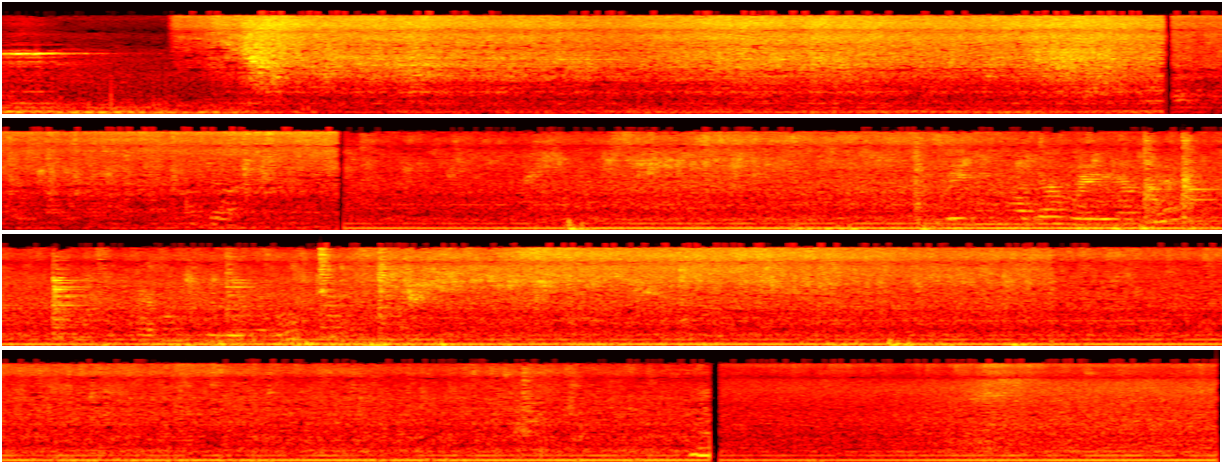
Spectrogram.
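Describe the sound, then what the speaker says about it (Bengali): Eggplant fries in oil topped up after frying fish for a Bengali home-style dish, giving a loud, continuous hiss that runs almost the whole time over a steady low hum. "তেলে আর একটু তেল দিচ্ছি এর মধ্যে বেগুনটা ভেজে নেবো"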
